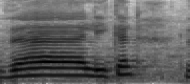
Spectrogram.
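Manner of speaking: slow "ذالک" with a gentle th-like ذ; drawn-out recitation, soft ذ in "ذالک"; soft dhaal. Shown as a demonstration. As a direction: ease into the ذ of "ذالک" and lengthen its aa. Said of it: "ذال کو ہمیشہ نرمی سے پڑھنا ہے".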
